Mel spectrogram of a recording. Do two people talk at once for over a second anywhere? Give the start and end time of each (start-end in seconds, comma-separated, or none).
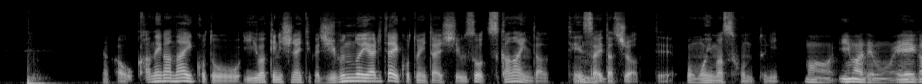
none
